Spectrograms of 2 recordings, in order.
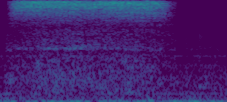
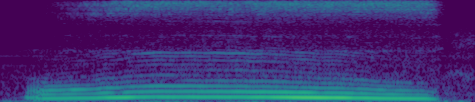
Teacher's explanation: So S has no voicing. S. Z has voicing. Z. So we say the S sound and the Z sound are also paired consonants.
